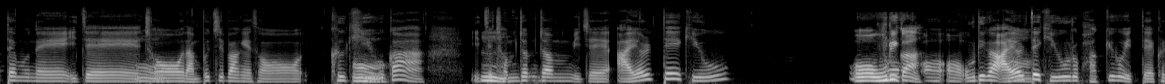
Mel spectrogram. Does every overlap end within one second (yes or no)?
yes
